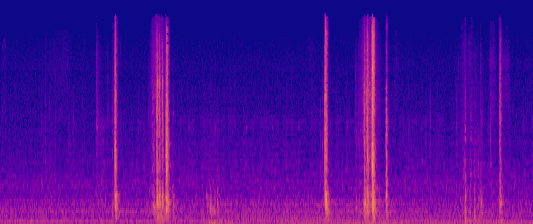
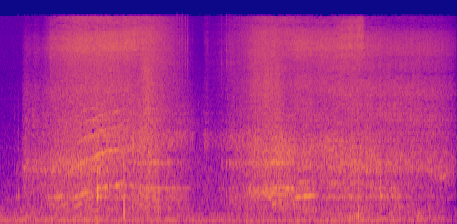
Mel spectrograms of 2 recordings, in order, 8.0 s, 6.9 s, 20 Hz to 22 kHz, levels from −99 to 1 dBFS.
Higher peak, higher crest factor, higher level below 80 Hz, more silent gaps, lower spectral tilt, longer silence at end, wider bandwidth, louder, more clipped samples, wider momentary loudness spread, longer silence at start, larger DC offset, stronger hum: first, -4 dBFS vs -8 dBFS; first, 36 dB vs 22 dB; about the same, -58 dBFS vs -54 dBFS; neither; about the same, -1.5 dB/octave vs -1.5 dB/octave; first, 0.45 s vs 0 s; about the same, 16 kHz vs 16.5 kHz; second, -32 LUFS vs -27 LUFS; neither; first, 30 LU vs 16 LU; first, 1.7 s vs 0 s; neither; neither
